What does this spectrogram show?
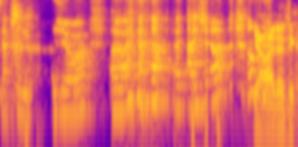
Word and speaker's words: Azure: play with some of the tools, which I pronounced wrong, Nick. So it's actually Azure.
